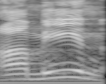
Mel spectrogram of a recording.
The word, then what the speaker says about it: Amen: Im Hebräischen wird es Amen ausgesprochen. Wir sagen Amen meist, die Engländer sagen Amen oder was weiß ich.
